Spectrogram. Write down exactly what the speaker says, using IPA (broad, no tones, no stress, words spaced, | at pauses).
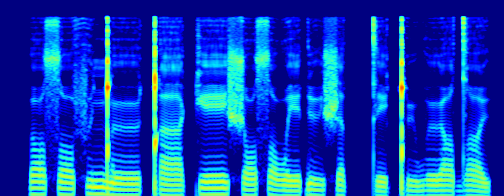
osˤʉ fɨŋ͡ǃɵː ǃa keː ʃosˤɵ weɗɨːʃa tːeǃʉ wɵː dˤɨ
